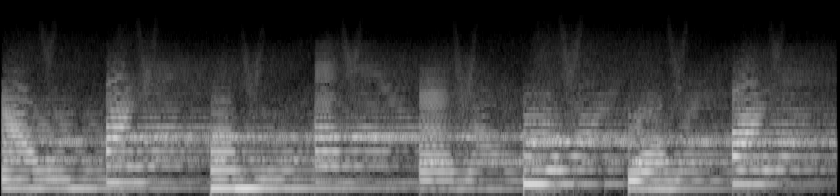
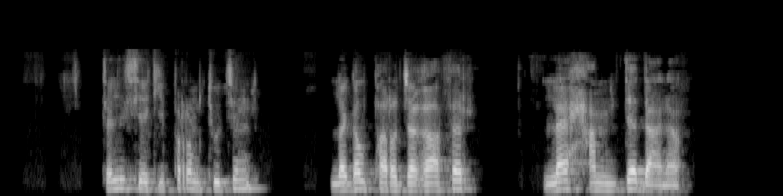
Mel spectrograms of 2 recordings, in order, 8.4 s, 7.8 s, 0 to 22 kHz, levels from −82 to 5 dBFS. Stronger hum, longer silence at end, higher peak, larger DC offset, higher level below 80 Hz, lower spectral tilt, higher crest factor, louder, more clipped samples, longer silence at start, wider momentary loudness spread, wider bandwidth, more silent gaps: neither; second, 0 s vs 1 s; second, -4 dBFS vs 0 dBFS; neither; first, -54 dBFS vs -68 dBFS; first, -7.5 dB/octave vs -6 dB/octave; about the same, 14 dB vs 18 dB; about the same, -19 LUFS vs -18 LUFS; neither; second, 0 s vs 0.75 s; about the same, 11 LU vs 10 LU; first, 9.2 kHz vs 7.8 kHz; second, none vs 0.87-0.93 s, 2.83-2.87 s, 2.93-3.01 s, 3.23-3.28 s, 4.93-5.09 s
